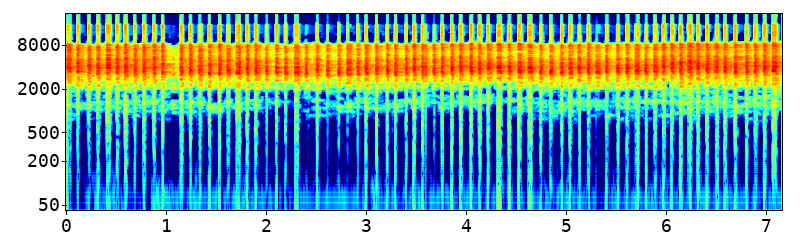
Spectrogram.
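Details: Long, coarse laughing call of a collared kingfisher, an unbroken rattle of rasping notes at a quick, steady pace, about three to four per second, with a short dip near the start.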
